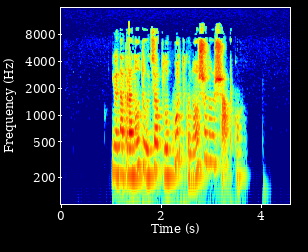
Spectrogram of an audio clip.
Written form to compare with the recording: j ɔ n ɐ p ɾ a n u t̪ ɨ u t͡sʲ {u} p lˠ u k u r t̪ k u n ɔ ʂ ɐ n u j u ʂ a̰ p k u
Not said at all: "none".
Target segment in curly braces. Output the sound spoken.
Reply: ɔ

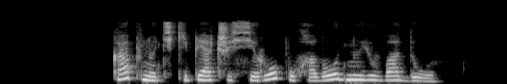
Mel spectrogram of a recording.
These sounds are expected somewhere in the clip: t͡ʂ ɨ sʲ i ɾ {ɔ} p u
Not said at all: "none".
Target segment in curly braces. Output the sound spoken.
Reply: ɔ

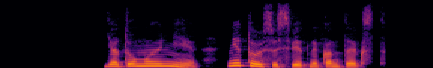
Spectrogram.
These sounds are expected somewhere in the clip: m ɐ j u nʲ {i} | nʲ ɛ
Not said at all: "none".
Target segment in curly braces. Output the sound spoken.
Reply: ɛ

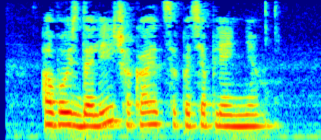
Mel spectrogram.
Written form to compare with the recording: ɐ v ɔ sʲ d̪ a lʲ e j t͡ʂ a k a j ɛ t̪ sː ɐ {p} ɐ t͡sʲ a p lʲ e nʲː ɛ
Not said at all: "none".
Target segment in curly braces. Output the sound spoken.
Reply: p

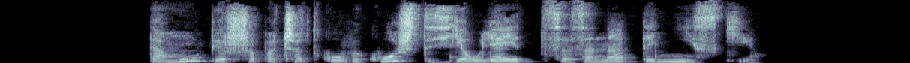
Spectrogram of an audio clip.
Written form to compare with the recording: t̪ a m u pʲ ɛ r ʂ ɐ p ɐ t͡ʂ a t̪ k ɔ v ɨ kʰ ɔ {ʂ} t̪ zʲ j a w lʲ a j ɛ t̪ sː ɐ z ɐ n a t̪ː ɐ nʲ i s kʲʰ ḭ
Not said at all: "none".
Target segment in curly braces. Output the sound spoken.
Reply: ʂ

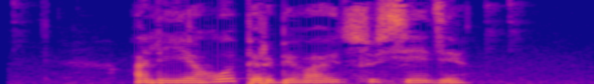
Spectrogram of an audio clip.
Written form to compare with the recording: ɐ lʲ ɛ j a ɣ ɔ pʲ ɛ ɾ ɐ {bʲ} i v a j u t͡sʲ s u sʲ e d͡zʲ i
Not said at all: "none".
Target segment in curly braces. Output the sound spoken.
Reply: bʲ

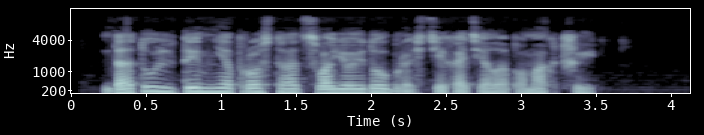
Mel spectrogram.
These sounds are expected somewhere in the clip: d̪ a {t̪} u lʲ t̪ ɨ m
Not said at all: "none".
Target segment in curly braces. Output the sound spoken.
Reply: t̪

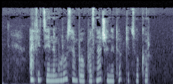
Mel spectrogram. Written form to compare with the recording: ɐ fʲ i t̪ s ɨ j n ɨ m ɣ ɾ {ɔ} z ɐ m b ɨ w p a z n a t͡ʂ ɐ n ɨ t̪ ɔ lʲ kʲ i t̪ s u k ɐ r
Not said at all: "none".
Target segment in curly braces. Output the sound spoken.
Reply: u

